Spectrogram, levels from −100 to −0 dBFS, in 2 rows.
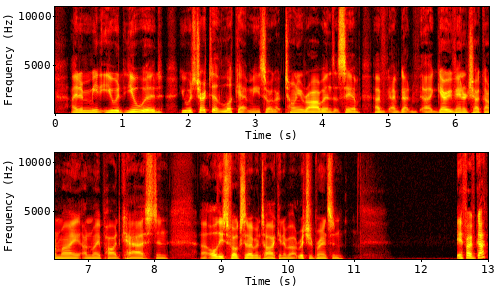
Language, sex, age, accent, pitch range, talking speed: English, male, 20-39, American, 110-135 Hz, 210 wpm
